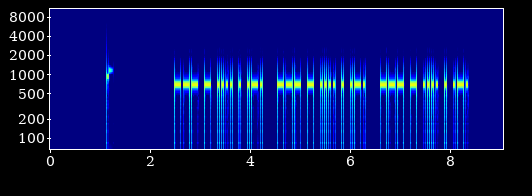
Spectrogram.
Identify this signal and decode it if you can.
Morse code, heard as a keyed tone, about 28 wpm, 700 Hz. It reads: OTHER OTHER OTHER
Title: Top 300 Words Repeated 28wpm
